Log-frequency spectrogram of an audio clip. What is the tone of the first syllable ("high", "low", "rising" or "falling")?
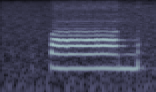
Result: high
